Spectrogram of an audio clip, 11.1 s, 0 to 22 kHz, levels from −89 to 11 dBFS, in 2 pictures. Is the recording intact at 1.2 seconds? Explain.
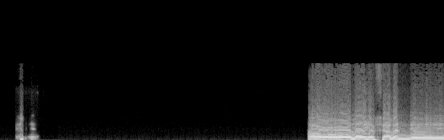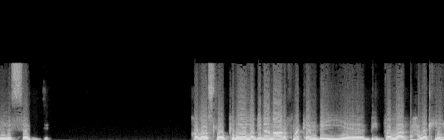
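Yes, the audio is intact at 1.2 seconds, with no fault at that moment.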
